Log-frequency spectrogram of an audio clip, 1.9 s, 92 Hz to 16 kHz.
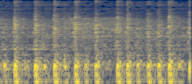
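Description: An Apollo ADR 125 dirt bike engine idles steadily once warmed up, a loud, close, even putter of rhythmic firing pulses with no speech.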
